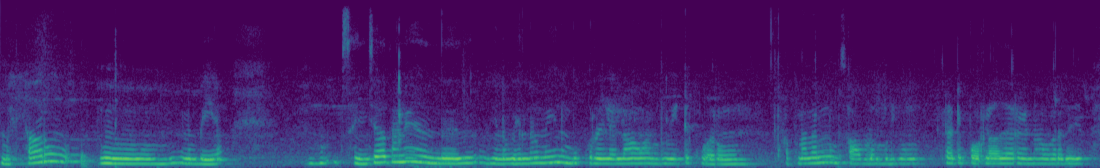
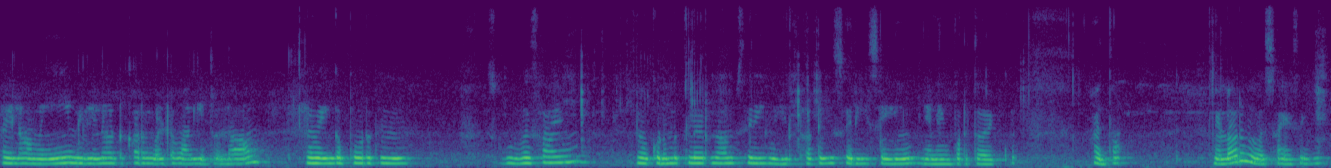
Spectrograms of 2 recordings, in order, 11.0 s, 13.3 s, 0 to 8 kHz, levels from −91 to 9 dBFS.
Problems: background sounds at intervals, low volume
